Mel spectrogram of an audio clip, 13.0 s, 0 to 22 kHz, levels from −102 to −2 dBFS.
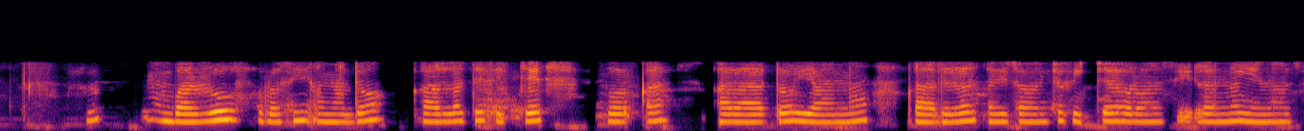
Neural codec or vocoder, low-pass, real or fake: codec, 32 kHz, 1.9 kbps, SNAC; 3.6 kHz; fake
